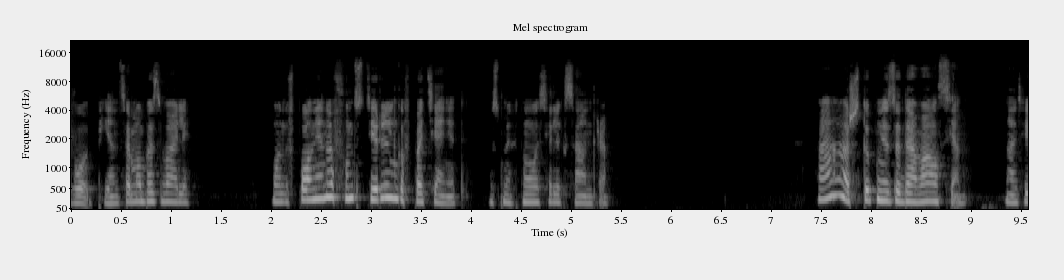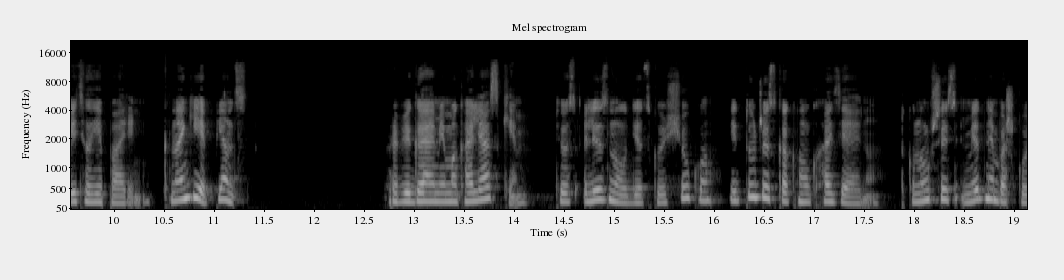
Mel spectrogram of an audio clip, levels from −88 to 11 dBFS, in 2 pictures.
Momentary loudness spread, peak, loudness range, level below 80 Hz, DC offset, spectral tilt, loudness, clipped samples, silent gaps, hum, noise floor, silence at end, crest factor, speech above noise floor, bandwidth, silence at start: 15 LU; -14 dBFS; 6 LU; -76 dBFS; under 0.1%; -5 dB/octave; -33 LUFS; under 0.1%; none; none; -90 dBFS; 0 s; 20 dB; 57 dB; 13.5 kHz; 0 s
